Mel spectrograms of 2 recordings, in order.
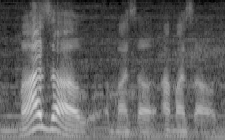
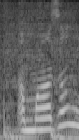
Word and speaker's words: Amazal: But Amazal, that's how to say it in Malay. Lots of yellows Should on we it. pronounce Amazel or Mazel? Amazel is so American. You know, So English. it's so English. You know, it's Amazal.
